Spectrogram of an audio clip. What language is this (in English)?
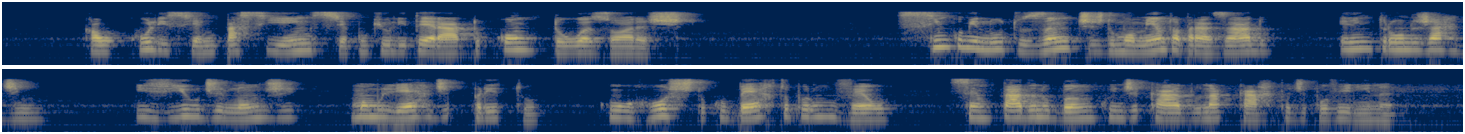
Portuguese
